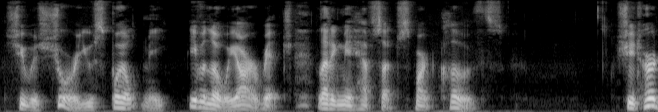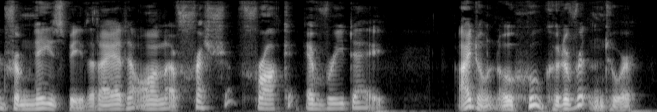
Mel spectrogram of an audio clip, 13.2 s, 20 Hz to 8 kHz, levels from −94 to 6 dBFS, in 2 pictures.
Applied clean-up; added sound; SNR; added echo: none; none; none; none.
